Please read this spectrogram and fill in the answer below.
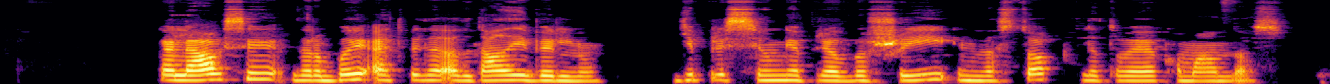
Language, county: Lithuanian, Kaunas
